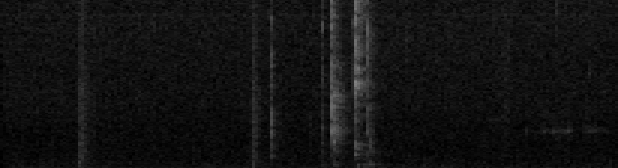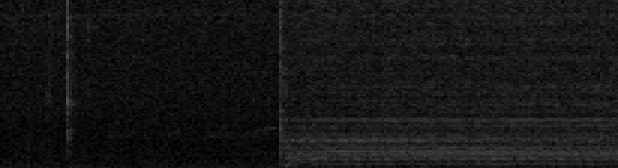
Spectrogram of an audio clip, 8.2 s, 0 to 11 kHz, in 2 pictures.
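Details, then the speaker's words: 2001 Sony CMT-CP300 three-CD changer with stretched loading belt; a few clicks then the loading motor whirs steadily while trying to eject, drawer never opens. "I don't know if you can hear that noise it's now trying to eject but is unable to yeah totally dead"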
